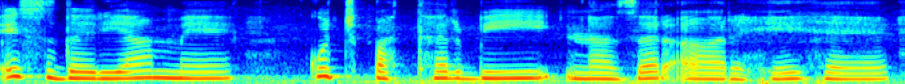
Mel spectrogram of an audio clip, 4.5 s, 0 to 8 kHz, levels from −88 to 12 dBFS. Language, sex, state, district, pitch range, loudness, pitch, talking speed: Hindi, female, Uttar Pradesh, Lalitpur, 210-230 Hz, -14 LUFS, 225 Hz, 130 wpm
